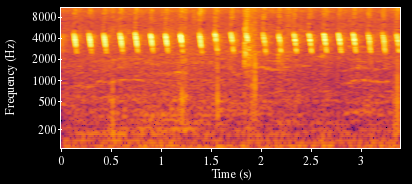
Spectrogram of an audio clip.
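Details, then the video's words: Bar-winged prinia singing a long, unbroken run: bright, high clipped notes repeated quickly and evenly, about seven each second, over a quiet background with a faint low hum. "Nafas Panjang, Nembak Satu Lagu, Ciblek Sawah Gacor"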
